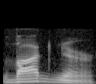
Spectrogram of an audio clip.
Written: Wagner

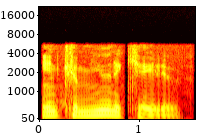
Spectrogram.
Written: incommunicative

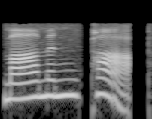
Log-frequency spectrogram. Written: mom-and-pop

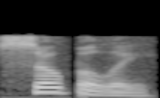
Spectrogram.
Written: soapily

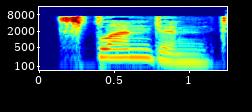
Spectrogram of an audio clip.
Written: splendent

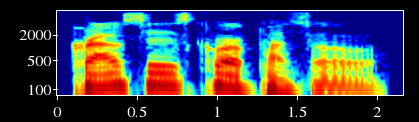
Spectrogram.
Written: krauses corpuscle

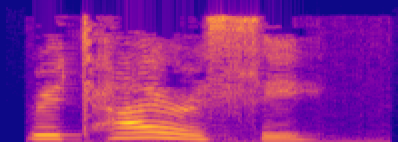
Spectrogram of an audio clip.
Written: retiracy

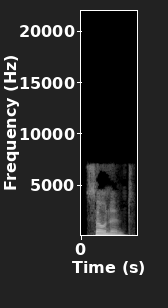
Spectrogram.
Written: sonant

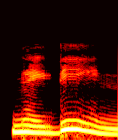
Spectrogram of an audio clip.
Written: Nadine

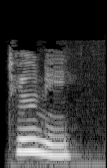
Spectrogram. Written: tuny

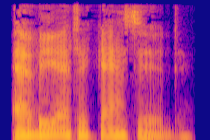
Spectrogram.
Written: abietic acid

